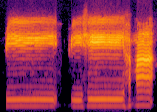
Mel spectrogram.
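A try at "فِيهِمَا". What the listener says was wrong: Fi-nya panjang, ma-nya panjang. Fihima.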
